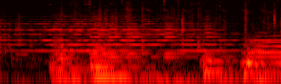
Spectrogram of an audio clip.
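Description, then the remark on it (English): Horse hooves clop and shuffle at a moderate volume as riders dismount, a few uneven steps over about three seconds, with a steady tonal hum running underneath and no one talking. “With Lucky in the lead, they dismount.”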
